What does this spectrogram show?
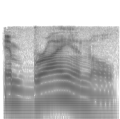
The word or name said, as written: embryonal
